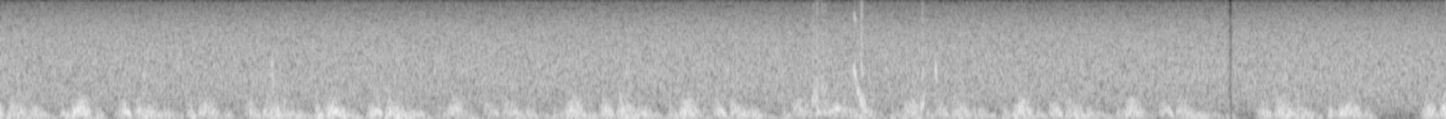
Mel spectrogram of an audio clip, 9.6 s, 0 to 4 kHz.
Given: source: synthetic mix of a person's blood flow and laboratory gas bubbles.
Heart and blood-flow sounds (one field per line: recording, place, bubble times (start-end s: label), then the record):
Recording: Doppler ultrasound of blood flow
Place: precordium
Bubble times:
5.38-5.83 s: bubbles
6.12-6.28 s: bubbles
From the record:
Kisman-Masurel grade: 213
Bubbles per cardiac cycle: several, 3 to 8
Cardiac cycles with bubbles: 1 to 10%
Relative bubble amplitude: loud (0.450 to 0.775)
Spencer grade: 1 (occasional bubble signal discernible with the cardiac motion signal, with majority of cardiac periods free of bubbles)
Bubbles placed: anywhere in the cardiac cycle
